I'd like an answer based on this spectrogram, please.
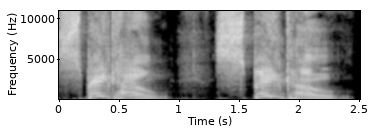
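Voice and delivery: put-on very slow, drawled, lilting sing-song British accent. Retelling what an attacker yelled while spanking women: imitating a yell in a british accent. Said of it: "spank her while yelling".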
